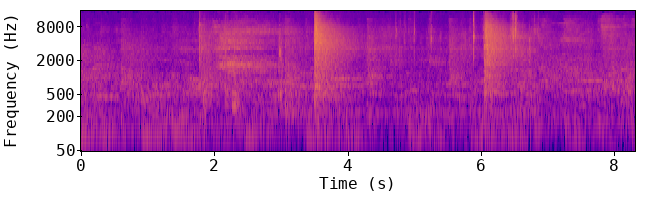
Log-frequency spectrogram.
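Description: Two sharp knocks from a prone leg curl machine as it is set down and released after a set, the first about three and a half seconds in and the louder, the second about six seconds in. Faint music plays underneath.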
